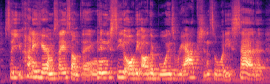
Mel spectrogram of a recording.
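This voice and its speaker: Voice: medium pitch, quick pace, fairly bright tone, echoey room. A film reviewer talking casually about a movie, rambling, cursing and playfully petty.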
